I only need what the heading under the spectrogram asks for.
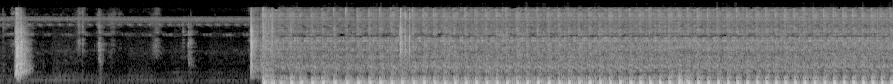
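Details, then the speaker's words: Supra motorcycle engine started after cylinder block reassembly, checking oil reaching the head: fires straight up after a quiet spell and settles into an even, steady idle thump; healthy start. "OK, it'll start straight away."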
